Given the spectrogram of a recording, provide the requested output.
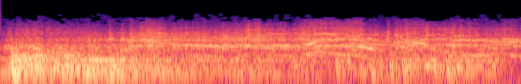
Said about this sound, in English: Mr. and Mrs. William Travis stood on the edge of the yelling crowd, smiling.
